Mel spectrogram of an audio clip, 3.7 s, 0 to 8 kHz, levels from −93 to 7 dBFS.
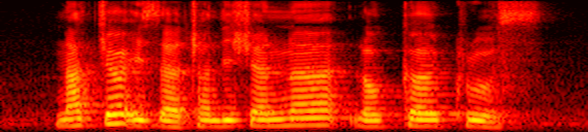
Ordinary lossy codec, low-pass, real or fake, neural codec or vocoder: none; none; real; none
